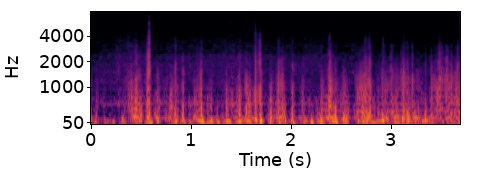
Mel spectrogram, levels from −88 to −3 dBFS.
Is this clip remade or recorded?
remade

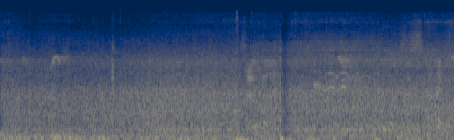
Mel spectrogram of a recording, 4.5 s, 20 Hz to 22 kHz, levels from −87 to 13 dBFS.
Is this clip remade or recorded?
remade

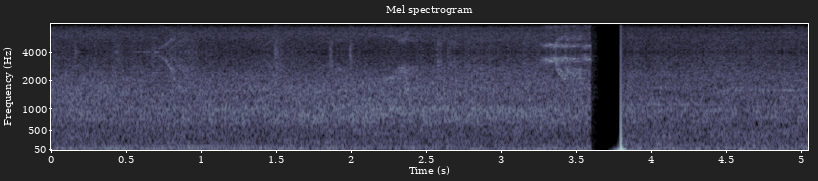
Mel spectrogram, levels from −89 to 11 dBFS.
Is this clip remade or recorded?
recorded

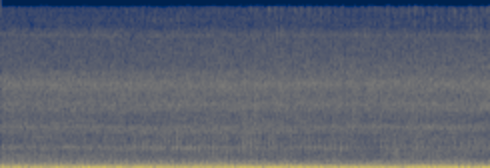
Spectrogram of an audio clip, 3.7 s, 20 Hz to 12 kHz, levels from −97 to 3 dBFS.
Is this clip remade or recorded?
remade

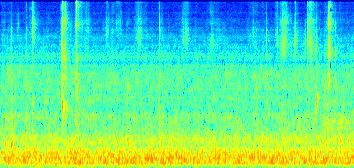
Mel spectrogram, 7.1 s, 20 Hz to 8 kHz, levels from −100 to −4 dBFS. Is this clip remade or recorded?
remade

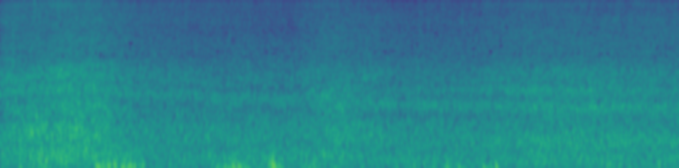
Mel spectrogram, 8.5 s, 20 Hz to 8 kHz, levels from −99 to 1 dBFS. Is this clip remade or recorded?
recorded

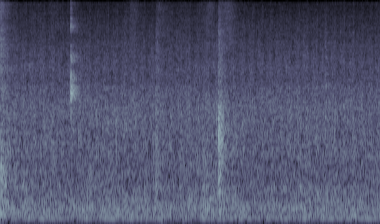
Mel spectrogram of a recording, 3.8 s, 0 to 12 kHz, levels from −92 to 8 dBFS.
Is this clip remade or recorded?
recorded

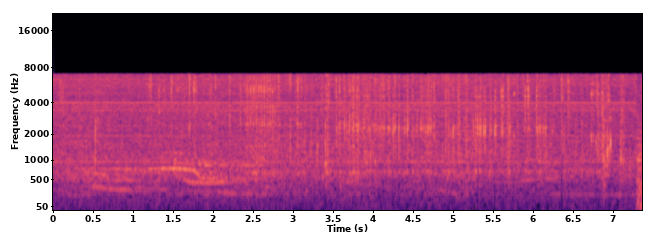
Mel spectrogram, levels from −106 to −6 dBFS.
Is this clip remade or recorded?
recorded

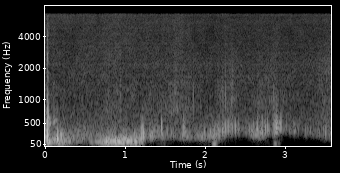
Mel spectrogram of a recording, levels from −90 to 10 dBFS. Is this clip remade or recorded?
remade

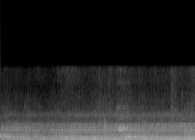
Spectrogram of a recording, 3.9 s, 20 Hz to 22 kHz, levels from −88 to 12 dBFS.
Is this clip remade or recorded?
remade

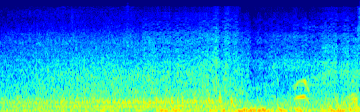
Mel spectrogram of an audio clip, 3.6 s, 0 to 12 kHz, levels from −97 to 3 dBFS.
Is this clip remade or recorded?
remade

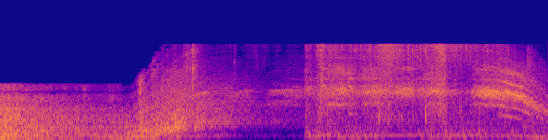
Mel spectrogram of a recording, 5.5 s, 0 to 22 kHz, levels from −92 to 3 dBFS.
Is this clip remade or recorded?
recorded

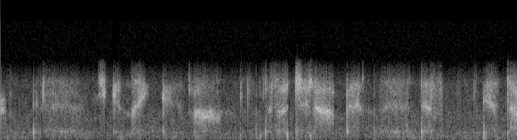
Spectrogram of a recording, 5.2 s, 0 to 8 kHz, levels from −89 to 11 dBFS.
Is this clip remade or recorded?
recorded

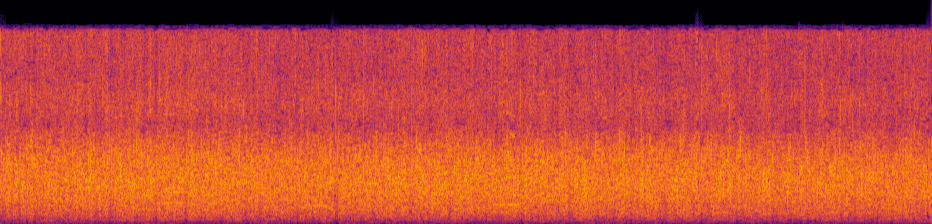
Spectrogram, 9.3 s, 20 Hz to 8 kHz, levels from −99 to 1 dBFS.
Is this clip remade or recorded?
recorded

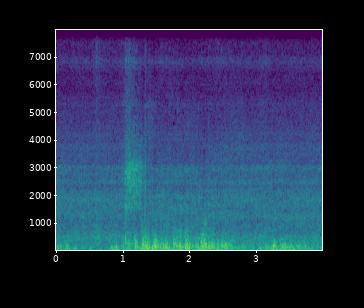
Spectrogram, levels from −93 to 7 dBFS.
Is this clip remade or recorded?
remade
